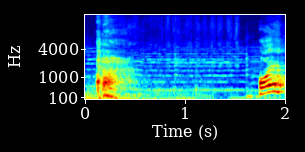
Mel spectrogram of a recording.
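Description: A short cough right at the start, over background music that fades away. A man's voice speaks near the end.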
